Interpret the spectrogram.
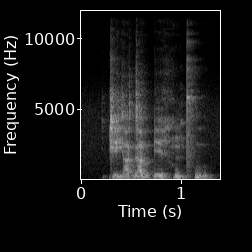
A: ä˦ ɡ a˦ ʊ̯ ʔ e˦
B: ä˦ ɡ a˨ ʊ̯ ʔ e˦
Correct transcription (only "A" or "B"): B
